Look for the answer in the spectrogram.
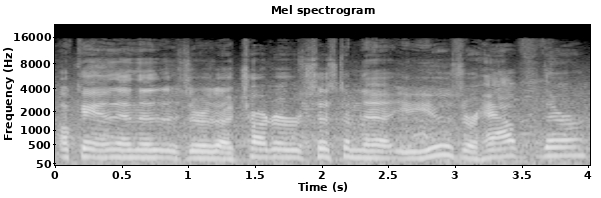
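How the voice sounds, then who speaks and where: A man's voice: sits high, fairly even intonation, normal speed, a crowd in the background. A man doing a casual on-the-spot interview, chatty, with joking asides. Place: indoor trade show hall. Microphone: action camera microphone. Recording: noisy trade show floor, camera mic. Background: busy show floor noise.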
